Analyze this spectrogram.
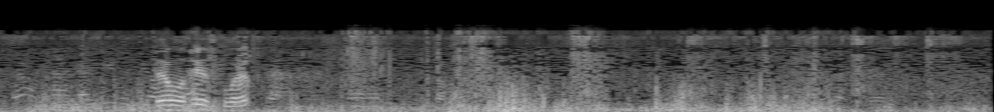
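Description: A middle-aged man talks outdoors, close by.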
